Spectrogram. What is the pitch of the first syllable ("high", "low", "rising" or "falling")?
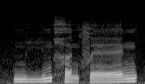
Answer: rising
